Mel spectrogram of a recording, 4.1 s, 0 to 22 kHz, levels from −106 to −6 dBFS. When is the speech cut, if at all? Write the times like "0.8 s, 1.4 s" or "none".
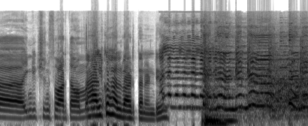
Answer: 2.7 s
